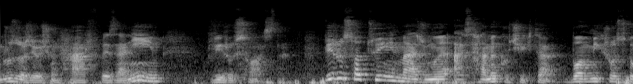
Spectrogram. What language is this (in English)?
Persian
